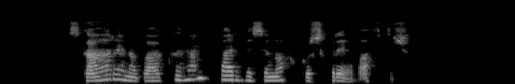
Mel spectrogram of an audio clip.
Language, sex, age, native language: Icelandic, female, 50-59, Icelandic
